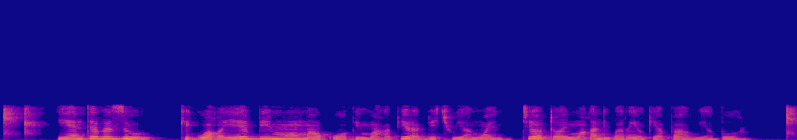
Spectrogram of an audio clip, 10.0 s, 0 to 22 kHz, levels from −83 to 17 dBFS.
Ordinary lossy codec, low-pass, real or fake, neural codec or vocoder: none; 5.4 kHz; fake; codec, 16 kHz, 4 kbps, FunCodec, trained on Chinese and English, 50 frames a second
